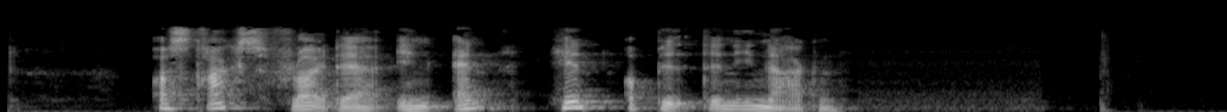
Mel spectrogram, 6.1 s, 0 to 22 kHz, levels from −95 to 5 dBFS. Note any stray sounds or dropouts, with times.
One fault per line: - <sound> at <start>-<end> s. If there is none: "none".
none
